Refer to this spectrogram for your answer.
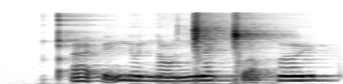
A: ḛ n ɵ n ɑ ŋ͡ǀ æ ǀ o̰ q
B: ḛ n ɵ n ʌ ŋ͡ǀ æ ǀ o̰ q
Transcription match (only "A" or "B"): A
